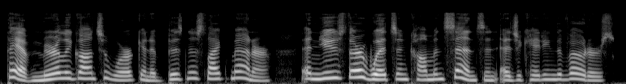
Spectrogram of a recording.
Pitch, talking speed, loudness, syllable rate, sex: 235 Hz, 210 wpm, -19 LUFS, 5.7 syllables/s, female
